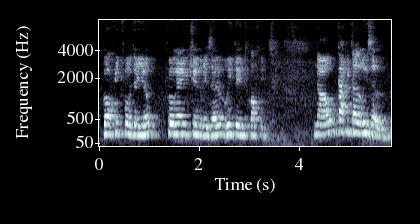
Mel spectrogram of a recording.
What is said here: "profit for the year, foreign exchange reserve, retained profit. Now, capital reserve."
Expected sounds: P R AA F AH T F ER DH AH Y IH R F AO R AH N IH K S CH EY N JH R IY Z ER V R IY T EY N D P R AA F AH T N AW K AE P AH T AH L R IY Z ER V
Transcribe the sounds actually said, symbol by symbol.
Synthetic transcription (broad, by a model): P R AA F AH T F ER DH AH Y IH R F AO R AH N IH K CH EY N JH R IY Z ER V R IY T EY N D P R AA F AH T N AW K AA P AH T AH L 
